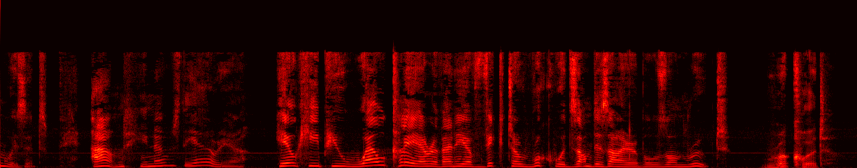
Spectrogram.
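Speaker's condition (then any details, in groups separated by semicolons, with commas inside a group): No condition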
